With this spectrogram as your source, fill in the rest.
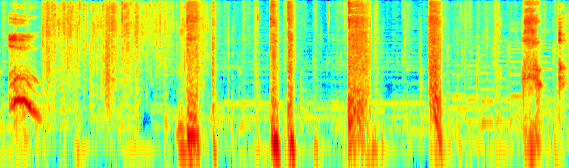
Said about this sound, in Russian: этот негодяй Гонсалес у нас на работе открыл бутылку пива зубами! Ха, Мария, это ерунда! Я тоже так умею, смотри!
